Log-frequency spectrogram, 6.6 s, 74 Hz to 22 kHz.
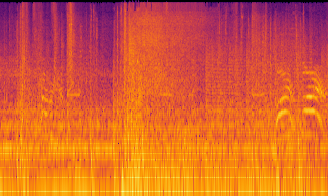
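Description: Gunfire and explosions from Cyberpunk 2077: Phantom Liberty in a combat firefight, with heavy booms and scattered shots over a steady rumble, loud and close. Shouting voices are heard throughout.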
